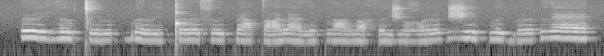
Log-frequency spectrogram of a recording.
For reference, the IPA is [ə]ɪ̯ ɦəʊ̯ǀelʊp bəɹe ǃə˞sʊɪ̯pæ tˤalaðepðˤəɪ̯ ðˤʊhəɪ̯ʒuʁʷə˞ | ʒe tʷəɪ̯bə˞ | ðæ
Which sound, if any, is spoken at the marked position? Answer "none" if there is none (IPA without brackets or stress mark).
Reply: ə˞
